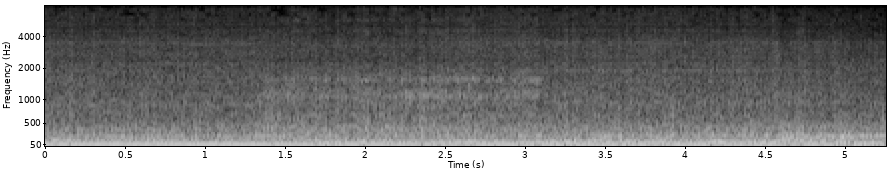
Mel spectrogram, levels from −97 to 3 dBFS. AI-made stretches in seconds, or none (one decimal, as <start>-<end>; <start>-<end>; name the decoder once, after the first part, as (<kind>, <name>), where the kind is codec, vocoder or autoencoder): none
